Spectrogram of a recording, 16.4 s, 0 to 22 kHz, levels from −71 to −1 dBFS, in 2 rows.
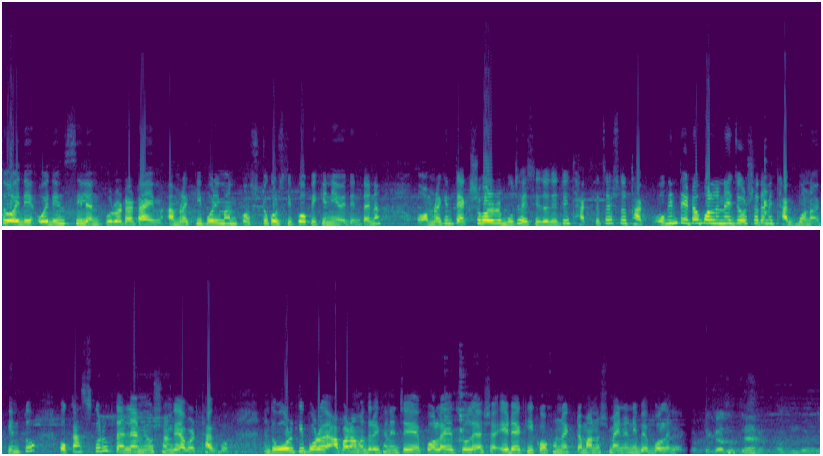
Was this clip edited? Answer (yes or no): yes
